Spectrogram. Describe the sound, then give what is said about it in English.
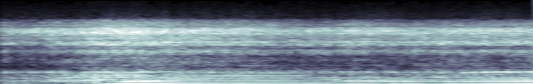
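The failing motors of a small aircraft drone steadily with strong low harmonics. Their pitch wavers and dips slightly, as if the engines are running rough. “The motors. Sounds bad. I can just get her to catch again.”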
